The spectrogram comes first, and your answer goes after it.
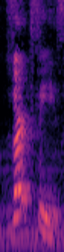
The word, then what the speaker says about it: Xerxes: ah not really hilarious but let's just learn xerxes okay xerxes xerxes that's how it's hanging how you pronounce that word xerxes all right so uh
